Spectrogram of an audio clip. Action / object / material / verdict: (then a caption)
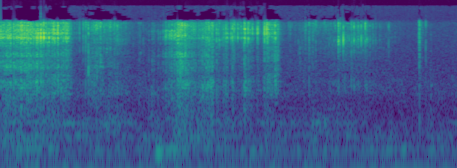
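scrape / soap bar / soap / none. A blade with a yellow handle scrapes across the surface of a solid, palm-sized, green and white striped dry soap bar held in the hand, sending crunchy cubes scattering. Bright, dry, high-pitched scratching and crunching comes in uneven bursts, loudest at the start and fading to softer scrapes toward the end.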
